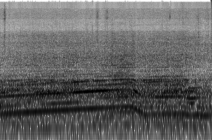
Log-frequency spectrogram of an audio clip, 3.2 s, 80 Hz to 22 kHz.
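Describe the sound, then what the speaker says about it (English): A 380 hp Volvo V60 Polestar T6 on the autobahn drones loudly from inside the cabin as the driver downshifts with the steering-wheel paddles, the engine tone holding steady and then shifting pitch partway through, with no voices. "we've got pedals behind the steering wheel as well, so I'll shift down a couple of times"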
